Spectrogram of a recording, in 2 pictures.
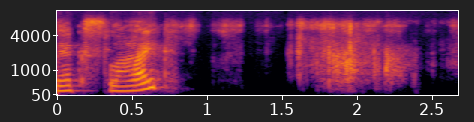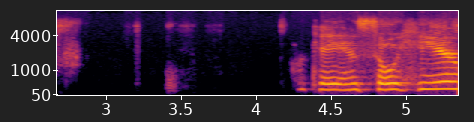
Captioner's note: papers rustling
